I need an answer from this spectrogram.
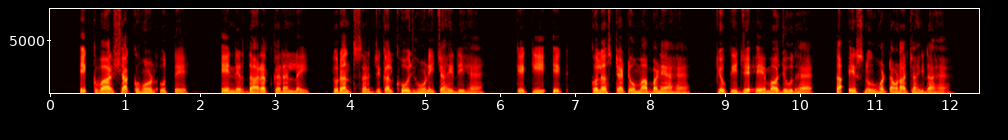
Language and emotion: Punjabi, neutral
